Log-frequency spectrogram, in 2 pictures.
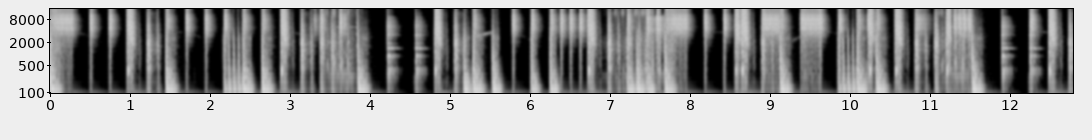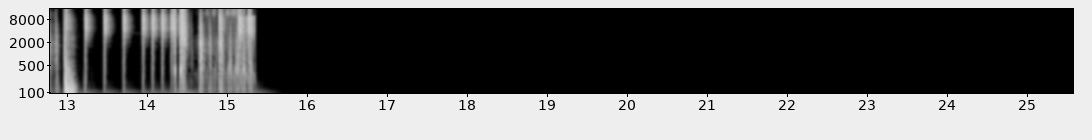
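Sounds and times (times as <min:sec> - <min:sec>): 
dry drums: 0:00.0 - 0:15.4.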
